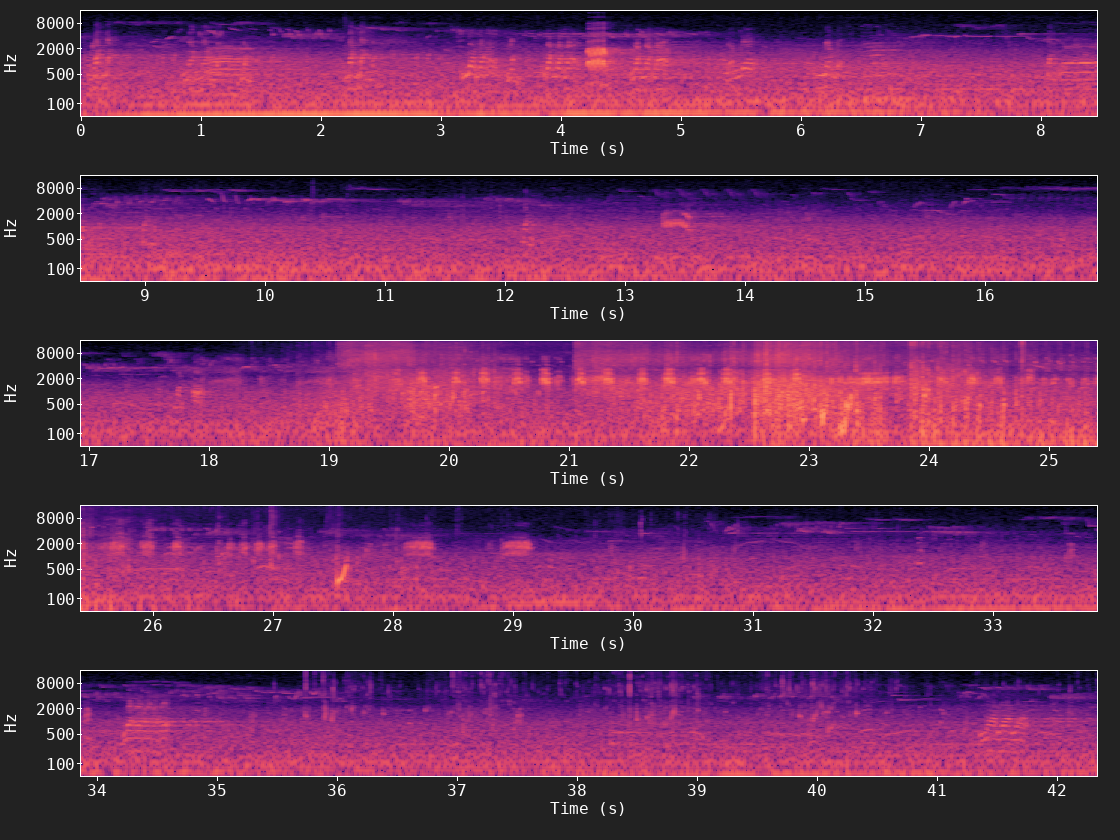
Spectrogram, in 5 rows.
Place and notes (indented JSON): {
  "title": "Atlantic Pond, Ballintemple, Cork, Ireland - Duck Dispute",
  "date": "2020-04-27 21:00:00",
  "description": "I placed my recorder on the edge of the pond, facing the Island, and sat far enough away from it that the birds wouldn't be discouraged by my presence. The reverb is lovely on this side of the pond. There's some nice Moorhen and Egret sounds. A group of ducks had a spectacular fight. Two drakes hung around right next to the recorder afterwards and I was holding my breath hoping they wouldn't knock it in to the pond (which to my relief they didn't).\nRecorded with a Roland R-07.",
  "latitude": "51.90",
  "longitude": "-8.43",
  "altitude": "3",
  "timezone": "Europe/Dublin"
}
